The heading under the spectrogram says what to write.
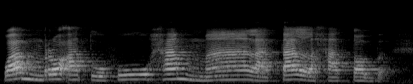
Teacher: Dibaca jelas tanpa dengung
